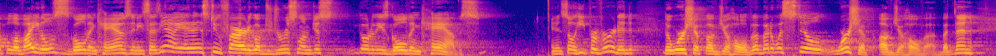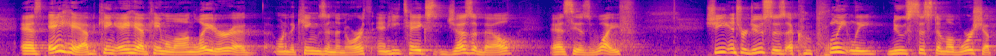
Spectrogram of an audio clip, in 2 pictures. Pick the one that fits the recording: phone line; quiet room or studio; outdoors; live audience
live audience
